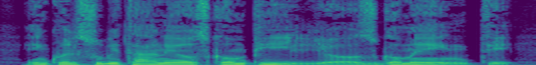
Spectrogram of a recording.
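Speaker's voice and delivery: usual speaking voice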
